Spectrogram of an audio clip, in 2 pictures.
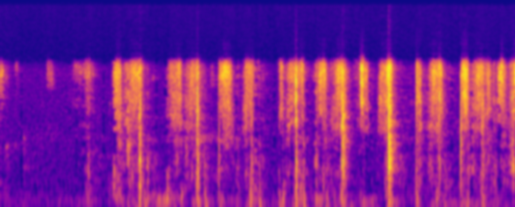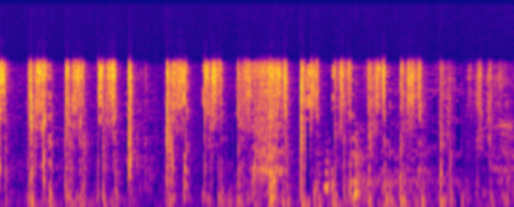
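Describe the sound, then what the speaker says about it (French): Oracle divination cards being shuffled by hand, a long run of quick, crisp riffling bursts in an irregular rhythm, close and fairly quiet, with someone speaking softly at times. "On va faire donc les cartes divinatoires des maîtres ascensionnés, toujours de Dorine Vertu"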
